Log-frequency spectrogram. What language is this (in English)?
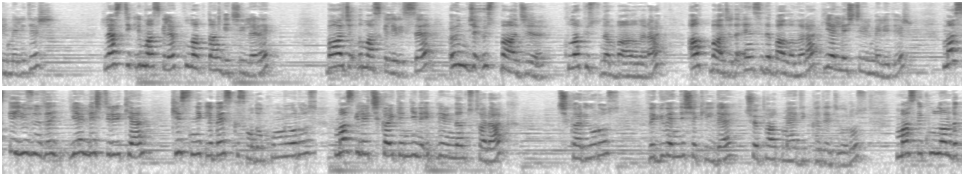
Turkish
